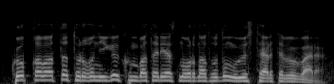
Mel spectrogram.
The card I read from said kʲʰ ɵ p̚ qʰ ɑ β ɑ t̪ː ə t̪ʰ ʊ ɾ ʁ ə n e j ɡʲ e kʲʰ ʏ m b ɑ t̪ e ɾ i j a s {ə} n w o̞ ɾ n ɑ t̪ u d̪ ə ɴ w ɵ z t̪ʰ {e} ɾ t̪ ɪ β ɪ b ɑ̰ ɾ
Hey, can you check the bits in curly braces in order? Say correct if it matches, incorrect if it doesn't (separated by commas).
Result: correct, incorrect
